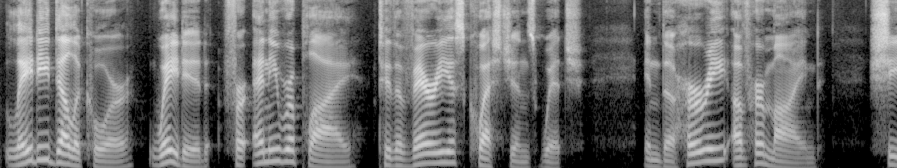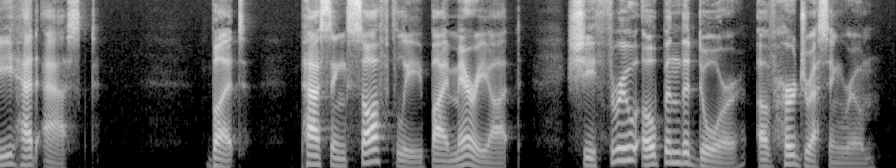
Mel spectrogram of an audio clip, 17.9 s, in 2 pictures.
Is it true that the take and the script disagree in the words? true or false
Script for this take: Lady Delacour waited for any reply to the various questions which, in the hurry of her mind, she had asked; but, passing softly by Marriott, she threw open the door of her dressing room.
false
